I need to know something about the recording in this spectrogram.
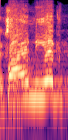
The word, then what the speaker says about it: Payoneer: जी जी, PayPal की तरह के, इसी तरह पेपॉल के पायनियर स्पेलिंग है इसके, लेकिन आई की जगह के ऊपर उन्होंने वाई लिखा हुआ, ठीक है। इसे ये पेयोनियर कहता है, मैं पायनियर ही कहता हूँ, ठीक है।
